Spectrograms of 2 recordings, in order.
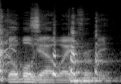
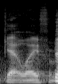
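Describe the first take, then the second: First: Louder, laughing, punching "Double"; mock-emphatic double refusal; escalated refusal. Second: Brushing off the offer; a light get-lost, no real force; half-joking refusal; mock refusal. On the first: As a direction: hit "Double" hard through a laugh. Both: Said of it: "I'm like".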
